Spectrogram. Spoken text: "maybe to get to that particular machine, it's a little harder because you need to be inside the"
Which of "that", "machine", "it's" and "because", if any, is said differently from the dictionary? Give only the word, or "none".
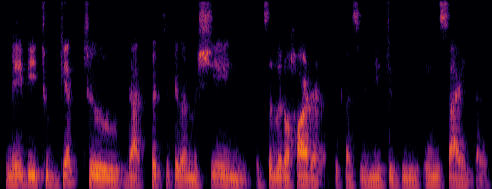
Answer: none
